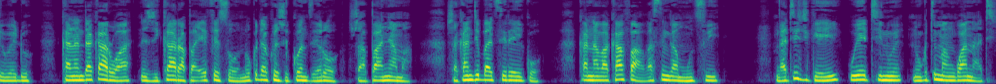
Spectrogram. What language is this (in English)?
Shona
